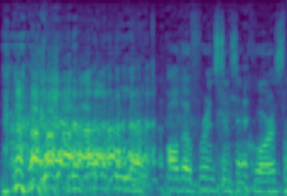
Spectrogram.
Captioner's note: laughter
